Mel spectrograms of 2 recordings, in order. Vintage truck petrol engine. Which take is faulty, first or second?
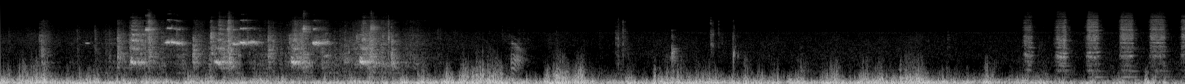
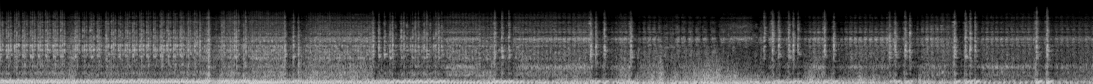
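first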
